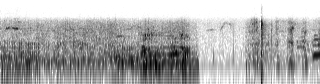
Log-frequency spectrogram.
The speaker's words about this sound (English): Biting into the large antelope's head, the lion drags its lifeless carcass along the dirt.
